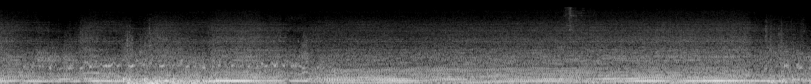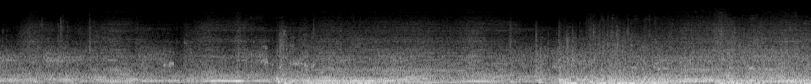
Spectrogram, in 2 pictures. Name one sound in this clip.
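Tyres squeal on the track through corners.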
